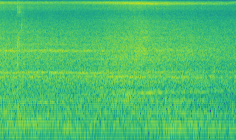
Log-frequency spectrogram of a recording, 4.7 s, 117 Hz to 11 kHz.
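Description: Two coupled five-car Class 800 trains pulling out past the platform on their underfloor diesel engines, giving a loud, steady rumble with a low engine hum and a thin high whine. The sound eases slightly near the end.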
